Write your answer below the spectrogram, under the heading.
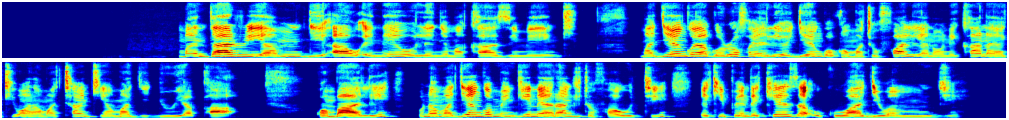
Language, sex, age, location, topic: Swahili, female, 18-24, Nairobi, government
